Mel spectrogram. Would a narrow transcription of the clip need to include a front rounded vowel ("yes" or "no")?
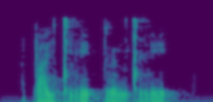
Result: no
